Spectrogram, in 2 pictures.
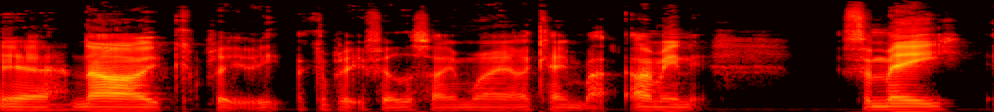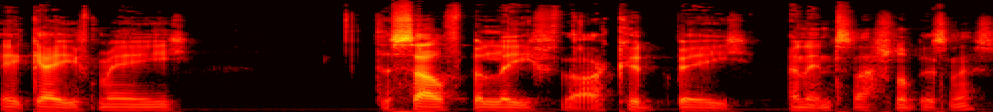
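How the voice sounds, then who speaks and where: A man speaks at a moderate pace in a very deep, low voice, his tone bright and sharp and his intonation flat and monotone, on a very clean recording with a silent background. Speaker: podcast host. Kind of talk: casual interview chat.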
